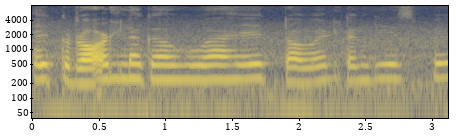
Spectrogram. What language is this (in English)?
Hindi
